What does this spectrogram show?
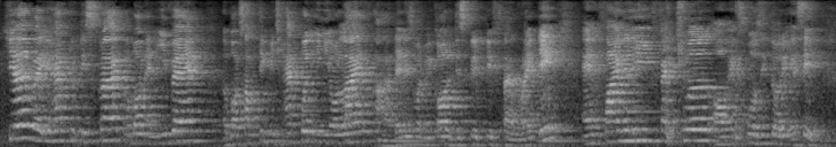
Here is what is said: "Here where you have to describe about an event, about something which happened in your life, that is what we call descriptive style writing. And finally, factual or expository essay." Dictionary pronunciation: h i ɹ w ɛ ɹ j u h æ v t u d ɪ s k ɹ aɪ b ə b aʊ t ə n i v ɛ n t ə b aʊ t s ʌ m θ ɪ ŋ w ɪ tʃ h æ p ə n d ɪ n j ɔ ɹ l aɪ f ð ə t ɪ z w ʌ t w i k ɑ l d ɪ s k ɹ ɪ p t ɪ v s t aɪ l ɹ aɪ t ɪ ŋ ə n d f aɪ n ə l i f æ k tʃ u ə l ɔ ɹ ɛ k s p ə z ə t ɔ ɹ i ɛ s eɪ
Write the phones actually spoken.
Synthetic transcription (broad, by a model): h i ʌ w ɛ j u h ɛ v t u d ɪ s k ɹ aɪ b ə b aʊ t ə n i v ɛ n t ə b aʊ t s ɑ m t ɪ ŋ w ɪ tʃ h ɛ p ə n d ɪ n j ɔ l aɪ f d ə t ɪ s w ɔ t w i k ɑ l d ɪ s k ɹ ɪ p t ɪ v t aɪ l ɹ aɪ t ɪ ŋ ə n f aɪ n ə l i f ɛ k tʃ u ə l ɔ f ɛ k s p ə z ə t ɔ ɹ i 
